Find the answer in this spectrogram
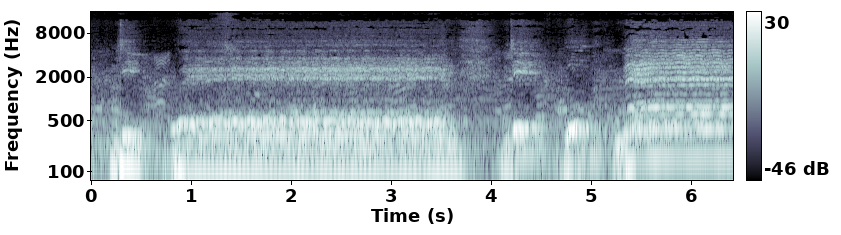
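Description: Mixed choir of women's and men's voices singing a cappella gospel music: a chord held for about three seconds, a few short notes, then another chord held near the end.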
